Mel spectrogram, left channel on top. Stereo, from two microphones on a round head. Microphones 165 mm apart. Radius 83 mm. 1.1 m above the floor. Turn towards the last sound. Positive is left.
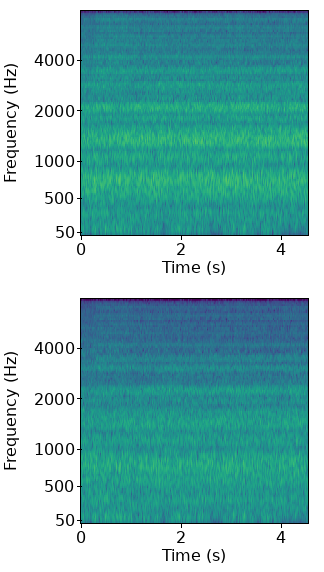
turn(degrees=60)  # may be behind; listen again after turning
